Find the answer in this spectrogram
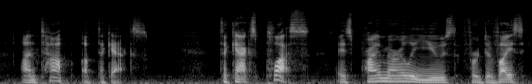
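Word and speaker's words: TACACS+: may come with it t-a-c-a-c-s plus pronounce Tech ax plus it stands for terminal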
